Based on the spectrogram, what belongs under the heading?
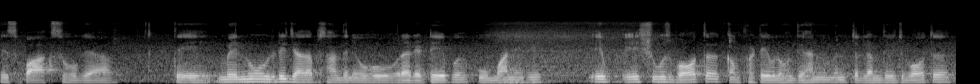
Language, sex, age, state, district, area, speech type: Punjabi, male, 30-45, Punjab, Barnala, rural, spontaneous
